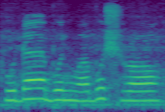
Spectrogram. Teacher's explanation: huruf da yang mempunyai baris tanwin 2 di atas bertemu dengan huruf waw yang tidak bersabdu akan dibaca dengung dan 2 harakat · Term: idgham nakis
